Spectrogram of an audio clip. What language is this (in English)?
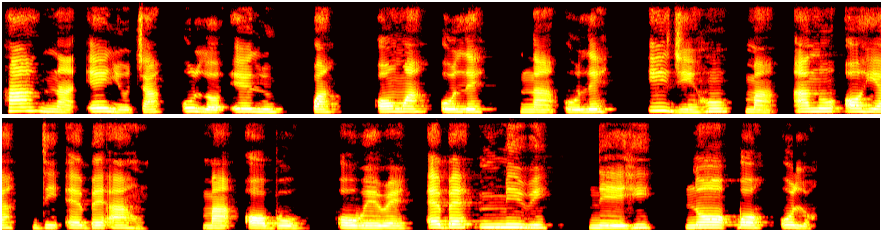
Igbo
